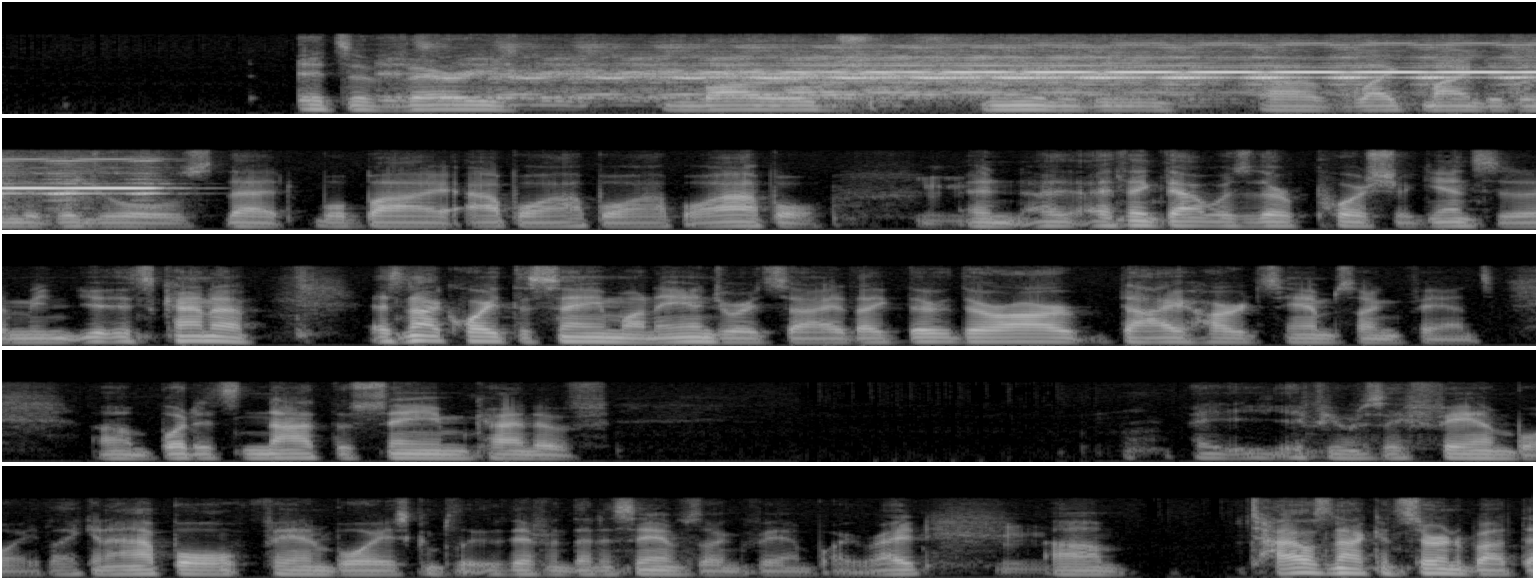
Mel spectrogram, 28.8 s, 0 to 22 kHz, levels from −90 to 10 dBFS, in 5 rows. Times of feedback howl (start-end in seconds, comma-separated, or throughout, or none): 1.39-6.68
